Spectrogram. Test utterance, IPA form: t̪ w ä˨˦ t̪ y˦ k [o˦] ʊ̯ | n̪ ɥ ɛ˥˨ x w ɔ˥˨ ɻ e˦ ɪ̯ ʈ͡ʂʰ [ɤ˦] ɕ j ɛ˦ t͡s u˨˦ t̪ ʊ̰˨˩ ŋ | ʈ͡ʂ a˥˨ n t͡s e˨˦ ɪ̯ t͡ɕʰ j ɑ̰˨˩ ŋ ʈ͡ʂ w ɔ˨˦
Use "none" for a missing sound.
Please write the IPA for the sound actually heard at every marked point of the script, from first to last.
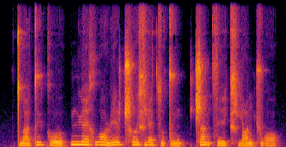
o̰˨˩, ɤ˦

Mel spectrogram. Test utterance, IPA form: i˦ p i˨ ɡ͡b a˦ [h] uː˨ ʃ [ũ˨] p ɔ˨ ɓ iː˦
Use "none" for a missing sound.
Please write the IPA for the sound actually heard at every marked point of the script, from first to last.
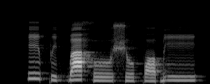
h, u˨

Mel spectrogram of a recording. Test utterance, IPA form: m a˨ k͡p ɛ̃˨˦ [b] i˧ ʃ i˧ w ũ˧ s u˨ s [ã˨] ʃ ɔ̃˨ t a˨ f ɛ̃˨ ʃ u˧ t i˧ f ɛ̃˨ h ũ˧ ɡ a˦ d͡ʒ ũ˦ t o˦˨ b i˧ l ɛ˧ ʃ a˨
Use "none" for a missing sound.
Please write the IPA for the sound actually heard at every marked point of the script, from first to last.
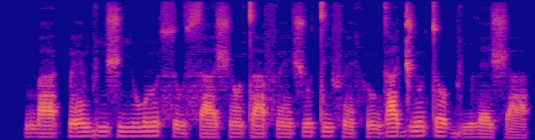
b, a˨

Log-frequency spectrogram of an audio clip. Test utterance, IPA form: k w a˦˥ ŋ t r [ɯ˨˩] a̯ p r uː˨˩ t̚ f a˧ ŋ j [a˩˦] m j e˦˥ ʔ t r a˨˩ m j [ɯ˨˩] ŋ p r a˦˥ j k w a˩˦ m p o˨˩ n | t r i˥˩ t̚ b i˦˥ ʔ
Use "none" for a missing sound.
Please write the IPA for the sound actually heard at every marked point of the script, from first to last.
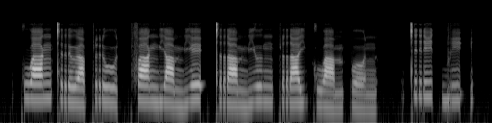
ɯ˨˩, a˨˩, ɯ˧

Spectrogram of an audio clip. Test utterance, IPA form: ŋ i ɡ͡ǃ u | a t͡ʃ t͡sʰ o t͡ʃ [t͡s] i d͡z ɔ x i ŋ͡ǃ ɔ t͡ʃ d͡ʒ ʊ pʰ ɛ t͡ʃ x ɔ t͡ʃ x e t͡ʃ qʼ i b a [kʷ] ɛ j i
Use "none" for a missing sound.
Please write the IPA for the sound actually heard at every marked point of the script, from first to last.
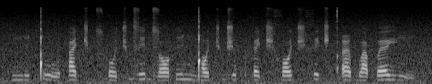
d͡z, p

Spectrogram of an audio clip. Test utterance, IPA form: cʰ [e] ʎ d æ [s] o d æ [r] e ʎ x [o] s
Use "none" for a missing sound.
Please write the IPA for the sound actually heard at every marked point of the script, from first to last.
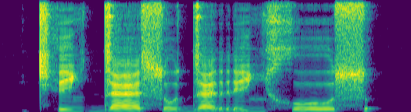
e, s, r, o

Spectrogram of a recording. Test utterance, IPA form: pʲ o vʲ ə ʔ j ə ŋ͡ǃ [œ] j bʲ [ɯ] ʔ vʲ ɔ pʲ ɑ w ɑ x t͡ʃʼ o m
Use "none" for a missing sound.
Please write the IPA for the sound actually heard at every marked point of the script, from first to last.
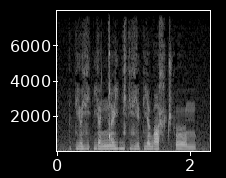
ø, ə

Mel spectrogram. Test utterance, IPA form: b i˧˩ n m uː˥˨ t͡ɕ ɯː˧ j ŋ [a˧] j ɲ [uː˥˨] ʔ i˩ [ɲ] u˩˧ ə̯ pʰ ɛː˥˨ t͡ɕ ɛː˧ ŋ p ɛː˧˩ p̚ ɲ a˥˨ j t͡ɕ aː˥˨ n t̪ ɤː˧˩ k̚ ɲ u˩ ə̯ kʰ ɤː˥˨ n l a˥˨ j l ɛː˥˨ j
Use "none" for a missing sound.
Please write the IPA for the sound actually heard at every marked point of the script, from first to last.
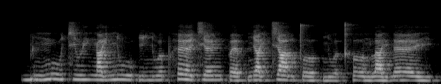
a˧, uː˥˨, ɲ

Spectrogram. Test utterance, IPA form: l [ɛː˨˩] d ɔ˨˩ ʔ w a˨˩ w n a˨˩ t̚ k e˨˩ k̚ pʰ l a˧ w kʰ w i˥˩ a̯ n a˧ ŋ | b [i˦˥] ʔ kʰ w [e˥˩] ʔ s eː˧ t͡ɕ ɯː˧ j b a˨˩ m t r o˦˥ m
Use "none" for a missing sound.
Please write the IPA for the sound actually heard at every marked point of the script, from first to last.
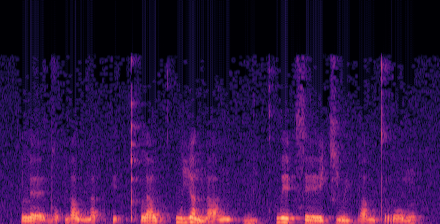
ɛː˨˩, i˨˩, e˥˩

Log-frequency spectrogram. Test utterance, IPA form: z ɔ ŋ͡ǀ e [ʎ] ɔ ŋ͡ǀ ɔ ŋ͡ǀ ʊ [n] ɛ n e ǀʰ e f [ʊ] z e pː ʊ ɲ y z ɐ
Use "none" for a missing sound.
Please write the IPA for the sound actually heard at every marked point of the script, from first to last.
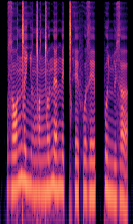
ʎ, n, ʊ

